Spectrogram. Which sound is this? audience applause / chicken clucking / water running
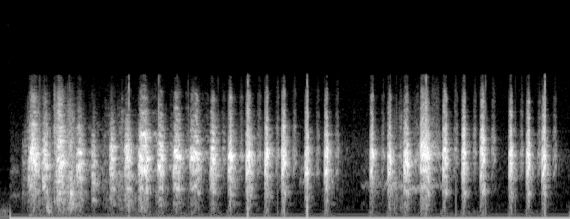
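chicken clucking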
